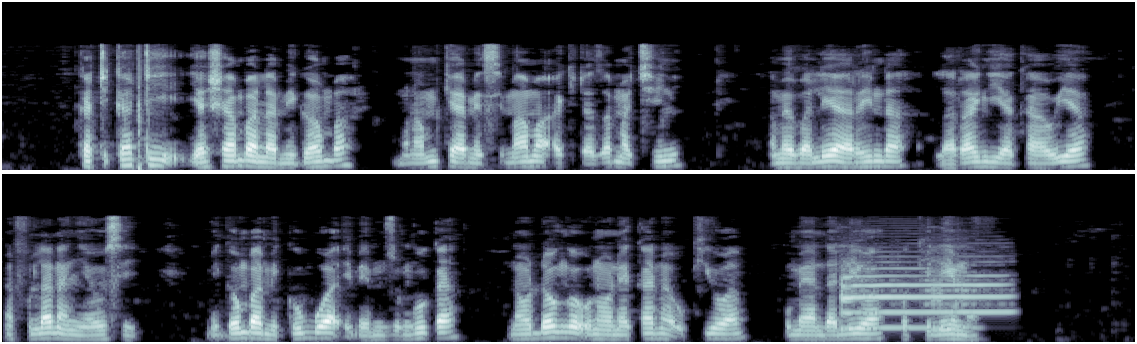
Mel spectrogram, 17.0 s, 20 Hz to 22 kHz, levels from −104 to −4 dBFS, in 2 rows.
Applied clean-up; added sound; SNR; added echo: classical method Wiener filter.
